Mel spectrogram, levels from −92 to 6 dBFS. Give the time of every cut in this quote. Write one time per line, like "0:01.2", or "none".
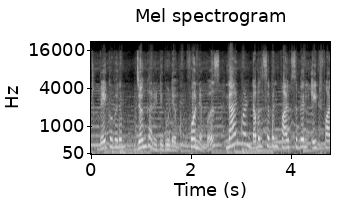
none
